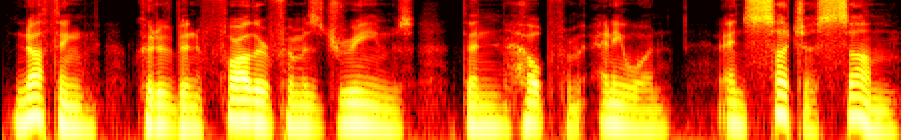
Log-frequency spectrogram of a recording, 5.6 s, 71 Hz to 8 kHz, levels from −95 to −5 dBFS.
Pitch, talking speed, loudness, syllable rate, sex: 115 Hz, 170 wpm, -19 LUFS, 4.6 syllables/s, male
